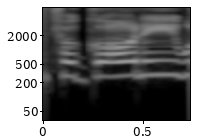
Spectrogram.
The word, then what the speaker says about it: Fagone: Please forgive me, Jason Fagone with the long E.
